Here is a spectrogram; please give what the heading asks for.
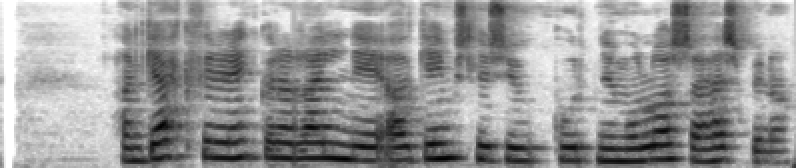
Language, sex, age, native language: Icelandic, female, 14, Icelandic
